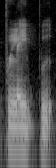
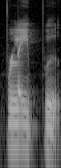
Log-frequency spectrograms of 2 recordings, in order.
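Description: Both takes have the same delivery.

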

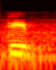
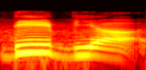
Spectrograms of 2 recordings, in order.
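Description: First: The consonant is doubled with no 'ya' glide. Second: A clear 'ya' glide follows the consonant. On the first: This is the Bengali pronunciation. "বাংলায় বললে দিব্য" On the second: This is the Sanskrit pronunciation. "কিন্তু সংস্কৃত উচ্চারণটা হবে দীপ যুগ ইয়া"

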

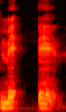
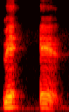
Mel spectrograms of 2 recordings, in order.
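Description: First: The middle T is said as a glottal catch. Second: The same.

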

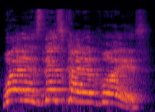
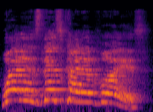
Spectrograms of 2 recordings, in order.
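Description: First: It is said in a scream. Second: It is said in a scream.

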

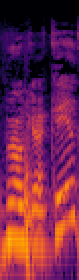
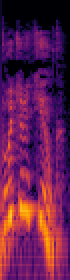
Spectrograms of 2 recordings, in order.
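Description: First: The name is said with an English accent. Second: The name is said with a German accent. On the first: "Пыталась англоизировать, там, Бургер Кинг, как-то так сказать" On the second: "я пыталась сказать Бургер Кинг по-немецки"

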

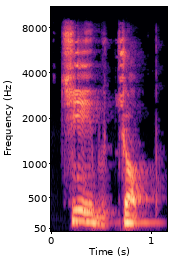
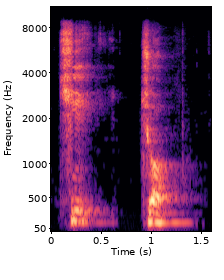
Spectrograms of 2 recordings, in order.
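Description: First: A p sound links the first syllable to the next. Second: The syllables are said separately without a p sound. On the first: The speaker calls it right. "le añado la B para que diga chipto, porque así lo pronuncian" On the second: The speaker calls it wrong. "así no lo pronuncian las personas que hablan zapoteco"

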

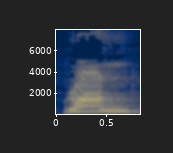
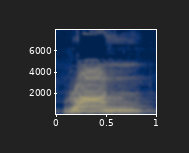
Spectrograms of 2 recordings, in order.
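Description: Both takes have the same delivery.

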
